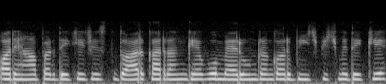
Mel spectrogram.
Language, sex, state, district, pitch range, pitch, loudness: Hindi, female, Goa, North and South Goa, 235-245 Hz, 240 Hz, -15 LUFS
